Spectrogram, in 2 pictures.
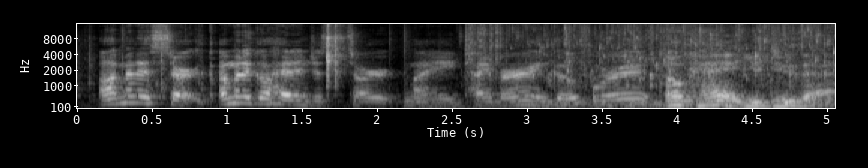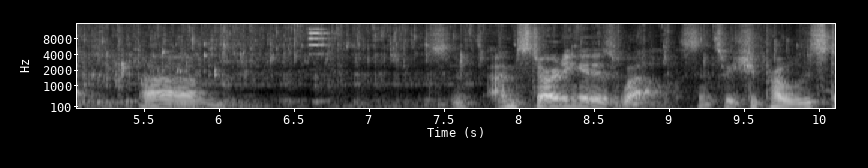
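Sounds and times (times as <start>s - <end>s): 
speech: 0.2s - 6.2s, 7.6s - 10.0s
water running for pre-soaking film tank: 2.4s - 10.0s.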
